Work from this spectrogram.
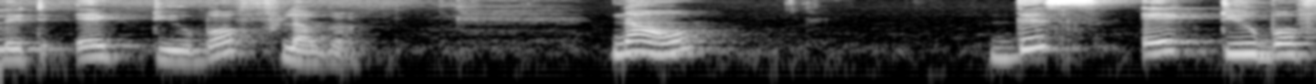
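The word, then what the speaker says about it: Pflüger: P is silent, so we call it as egg tube of Flugger.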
